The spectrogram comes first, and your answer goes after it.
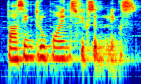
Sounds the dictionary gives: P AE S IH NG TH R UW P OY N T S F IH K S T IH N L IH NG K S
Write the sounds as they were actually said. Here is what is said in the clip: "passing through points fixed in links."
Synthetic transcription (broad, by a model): P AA S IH NG T R UW P OY N T S F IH K S IH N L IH NG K S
